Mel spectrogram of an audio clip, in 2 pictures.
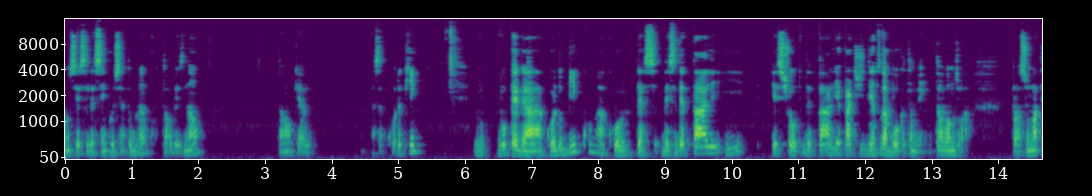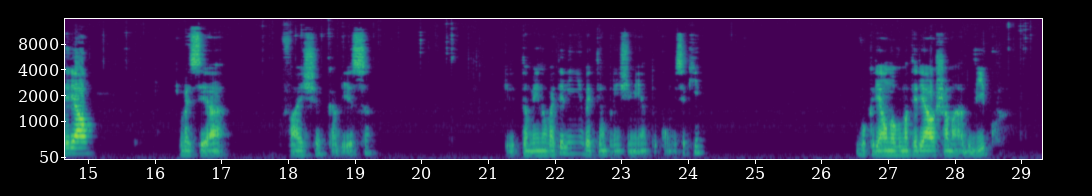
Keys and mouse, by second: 0.1 click, 1.9 click, 13.7 click, 15.1 click, 17.7-20.2 typing, 20.4 Return, 21.9 click, 22.5 click, 23.0 click, 23.8 click, 24.7 click, 26.6 click, 27.0 middle click, 27.5 click, 28.0 click, 28.8 shift+b, 29.0 shift+i, 29.2 shift+o.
